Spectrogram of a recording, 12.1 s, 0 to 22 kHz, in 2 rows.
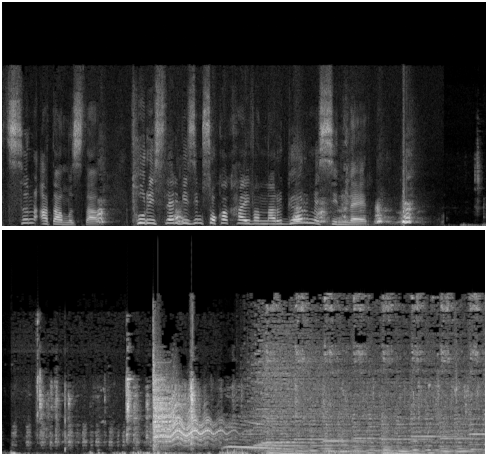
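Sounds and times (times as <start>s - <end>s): dogs barking and yipping: 1.1s - 1.4s, 2.0s - 2.5s, 3.5s - 8.6s.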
